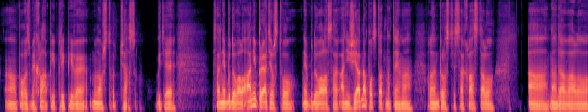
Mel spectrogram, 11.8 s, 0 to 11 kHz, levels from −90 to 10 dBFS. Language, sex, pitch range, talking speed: Slovak, male, 85-100 Hz, 115 wpm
